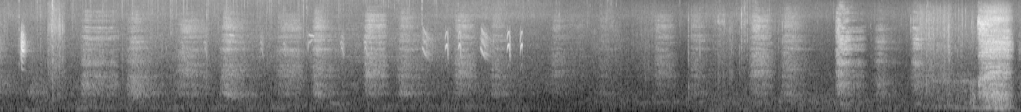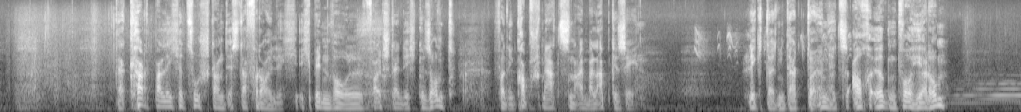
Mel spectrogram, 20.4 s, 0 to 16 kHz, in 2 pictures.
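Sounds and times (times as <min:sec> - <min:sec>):
bird chirping and singing in a tree: 0:00.0 - 0:05.5
speech: 0:11.6 - 0:16.8, 0:17.7 - 0:19.8.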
